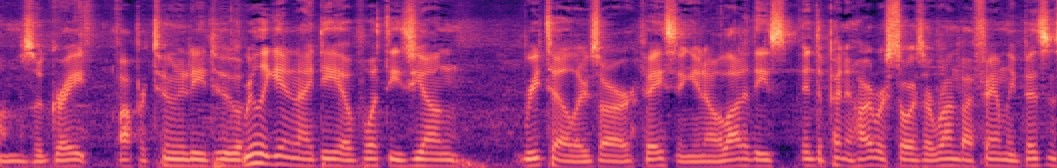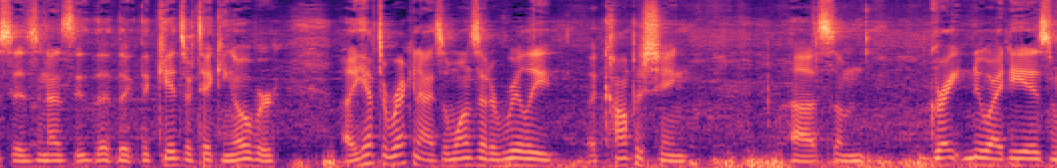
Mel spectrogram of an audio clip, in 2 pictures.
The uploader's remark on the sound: Live from the 2018 National Hardware Show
